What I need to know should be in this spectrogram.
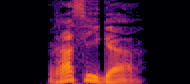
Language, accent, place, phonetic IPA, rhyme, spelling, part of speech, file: German, Germany, Berlin, [ˈʁasɪɡɐ], -asɪɡɐ, rassiger, adjective, De-rassiger.ogg
- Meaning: 1. comparative degree of rassig 2. inflection of rassig: strong/mixed nominative masculine singular 3. inflection of rassig: strong genitive/dative feminine singular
